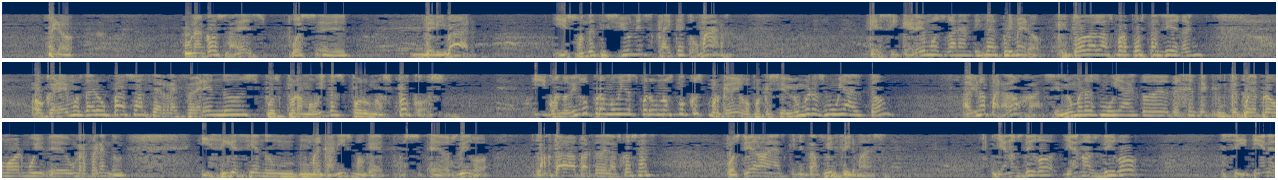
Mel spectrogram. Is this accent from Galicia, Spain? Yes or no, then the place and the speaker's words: no; Oviedo, Asturias, Spain; Yo soy de Oviedo. Nací aquí.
